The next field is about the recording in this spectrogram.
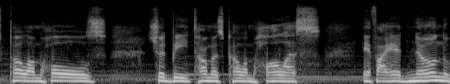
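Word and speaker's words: Pelham-Holles: Apparently we're supposed to pronounce Newcastle's name as Pelham Hollis, not Pelham Holes.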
